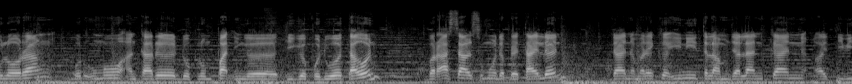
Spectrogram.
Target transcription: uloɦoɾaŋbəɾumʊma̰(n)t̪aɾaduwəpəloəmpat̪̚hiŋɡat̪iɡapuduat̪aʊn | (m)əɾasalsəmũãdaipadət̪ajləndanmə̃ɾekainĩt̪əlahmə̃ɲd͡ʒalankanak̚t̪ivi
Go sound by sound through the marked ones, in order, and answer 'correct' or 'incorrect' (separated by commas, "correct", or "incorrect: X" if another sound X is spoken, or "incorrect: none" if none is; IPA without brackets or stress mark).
correct, incorrect: b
